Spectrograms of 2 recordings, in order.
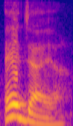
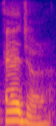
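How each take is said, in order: First: It is said with a British pronunciation. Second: It is said with an American pronunciation. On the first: "영국에서는" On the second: "미국에서는"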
